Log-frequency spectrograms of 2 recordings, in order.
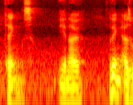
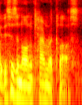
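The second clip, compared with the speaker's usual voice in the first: normal talking voice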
